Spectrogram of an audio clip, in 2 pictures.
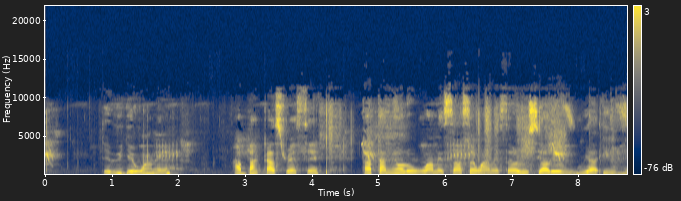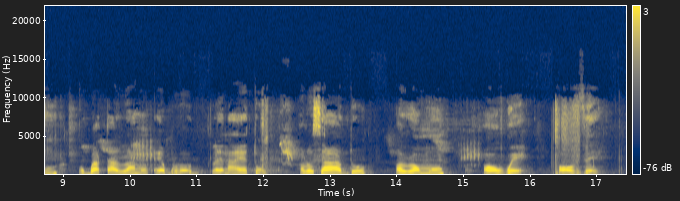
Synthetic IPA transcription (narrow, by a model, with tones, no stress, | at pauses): d̪̥e˨vi˦d͡ʒe˨wa˦nɪ̃˨ | a˦ba˦ka˨sɛ˦sɛ˦ | ka˦t̪a˨mĩ˦ɔ˦lo˨wa˨mɛ̃˨sa˦sɛ˦wa˨mɛ˨sɛ˦lu˦si˦a˦le˦˨wi˨a˨ʔi˨vu˨˦ | o˦ɡ͡ba˨t̪a˨ɾu˦a˦nʊ̃˨ɛ˨blɔ˨ | lɛ˨nã˦ɛ˦t̪ʊ˨ɔ˦lʊ˦si˦a˦a˨do˦ | ɔ˦ɾɔ˨mɔ̃˦ | ɔ˨wɛ˨ | ɔ˨vɛ˨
